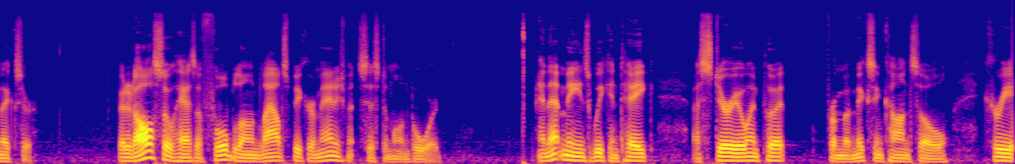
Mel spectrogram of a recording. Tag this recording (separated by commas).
Speech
